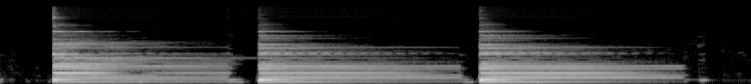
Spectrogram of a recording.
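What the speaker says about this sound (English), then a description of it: "We have the A string, which is open, and it sounds like this." A guitar's open A string is plucked three times, each note ringing out clearly and decaying before the next pluck.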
